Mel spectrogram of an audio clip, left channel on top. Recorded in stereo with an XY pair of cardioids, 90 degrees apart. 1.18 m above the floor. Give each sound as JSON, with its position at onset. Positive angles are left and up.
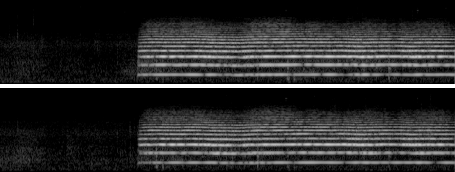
{"t": 1.4, "sound": "a trumpet", "azimuth_deg": 70, "distance_m": 1.1}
